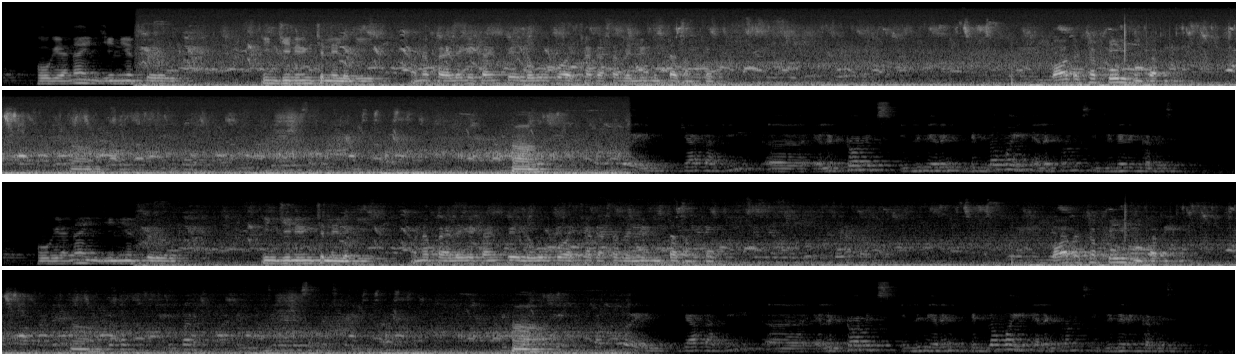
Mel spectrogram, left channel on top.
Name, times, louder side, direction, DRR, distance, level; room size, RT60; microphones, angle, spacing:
voice 1, 0.4-1.7 2.6-3.7 4.1-7.1 10.5-10.7 11.1-11.6 13.0-13.3 17.4-17.7, left 2 dB, 65° left, 8 dB, 0.8 m, -29 dB
voice 2, 1.1-1.7 4.0-4.5 5.5-9.0 9.8-11.9 12.3-16.4 17.2-24.0, left 1 dB, 25° left, -4 dB, 4.2 m, -44 dB
sound 1, 1.3-18.6, left 6 dB, 50° left, 0.3 m, -32 dB
14.5 x 11.5 x 3.3 m, 0.93 s
head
